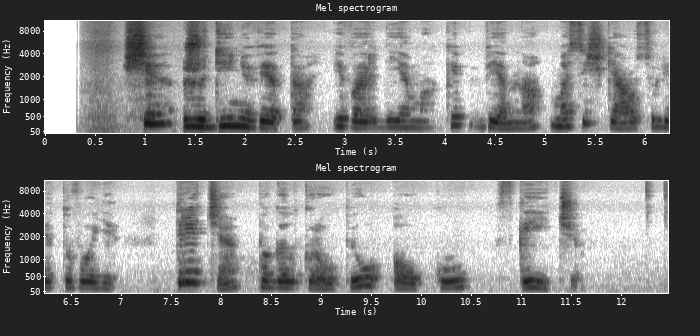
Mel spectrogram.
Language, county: Lithuanian, Šiauliai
